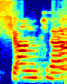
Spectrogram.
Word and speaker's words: Shang-Chi: It's Shang-Chi.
